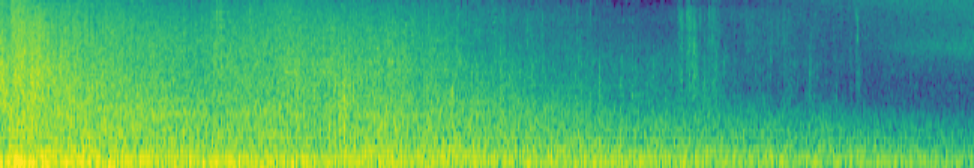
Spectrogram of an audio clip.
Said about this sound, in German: Sie alle suchen Schutz vor den Explosionen.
